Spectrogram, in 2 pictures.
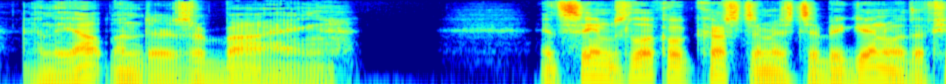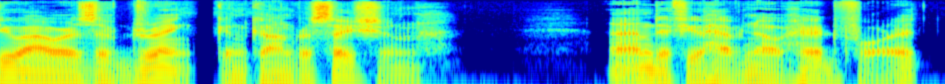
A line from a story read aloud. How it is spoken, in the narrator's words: added dryly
